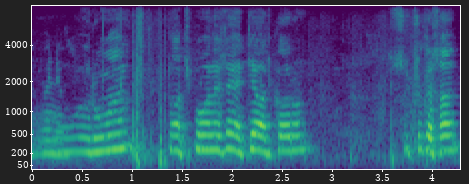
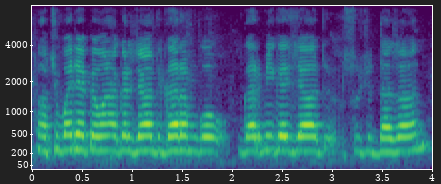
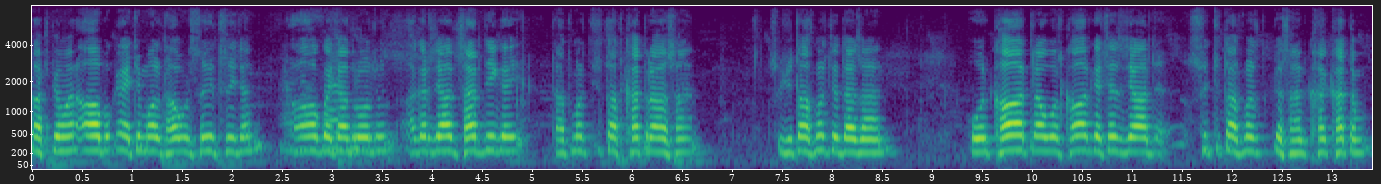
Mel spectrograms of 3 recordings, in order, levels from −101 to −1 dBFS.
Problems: background conversations at intervals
